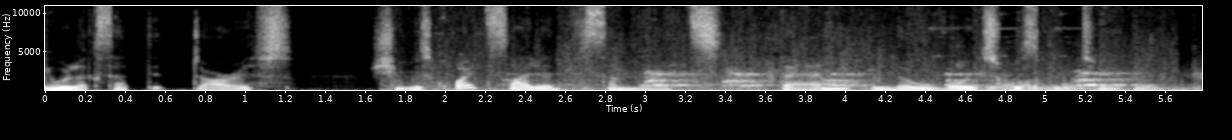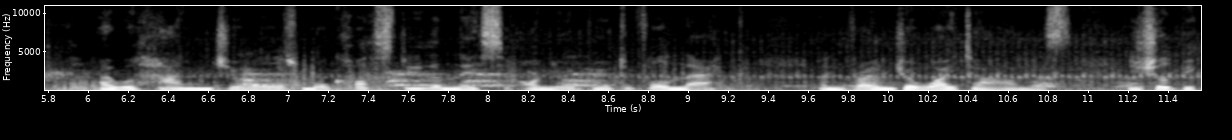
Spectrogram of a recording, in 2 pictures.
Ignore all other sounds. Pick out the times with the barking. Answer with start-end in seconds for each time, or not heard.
2.2-11.3.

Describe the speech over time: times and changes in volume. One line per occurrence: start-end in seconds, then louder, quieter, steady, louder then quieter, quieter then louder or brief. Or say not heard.
0.0-11.5 steady.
